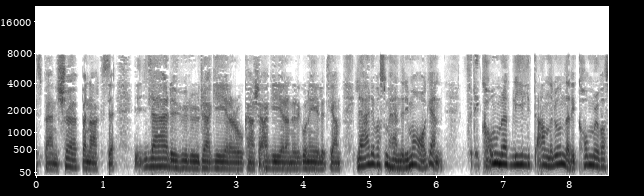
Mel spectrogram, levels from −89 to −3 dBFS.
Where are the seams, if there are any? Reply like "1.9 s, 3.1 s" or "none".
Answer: none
